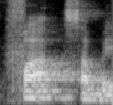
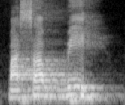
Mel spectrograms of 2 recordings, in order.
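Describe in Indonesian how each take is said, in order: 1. Frasa itu diawali dengan bunyi f. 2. Frasa itu diawali dengan bunyi p. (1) "Harusnya apa?" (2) "Karena dia susah menyebutkan F orang Sunda"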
